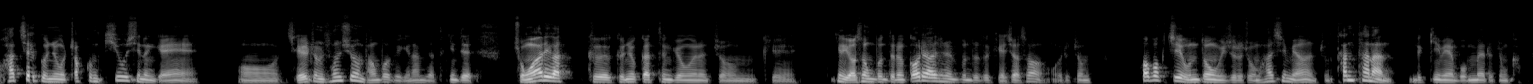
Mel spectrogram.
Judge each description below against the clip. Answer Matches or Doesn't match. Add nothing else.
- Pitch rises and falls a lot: Matches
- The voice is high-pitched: Doesn't match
